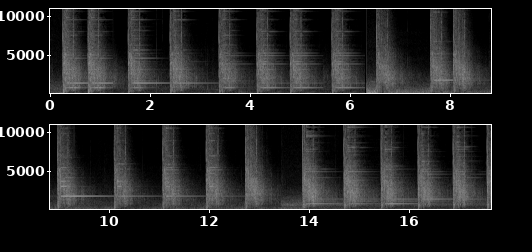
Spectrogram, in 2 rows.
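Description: Rapid string of .22 Long Rifle shots from a Henry US Survival AR-7 rifle, about two a second. Many shots are followed by the ringing ding of a steel target being hit.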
